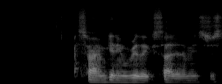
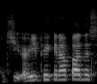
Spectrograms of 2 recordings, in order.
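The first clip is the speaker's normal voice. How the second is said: high, louder incredulous ask to his cousin; amazed question; 11 semitones higher, 4 dB louder, much faster than usual. Retold or imitated. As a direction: pitch shoots up in wide-eyed disbelief. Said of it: "And I'm just like".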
